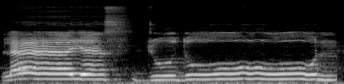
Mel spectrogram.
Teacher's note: یا کو سین کے ساتھ ملا کر سین کی سیٹی نکالیں گے، دال کو واو کے ساتھ ملا کر واو کو ایک الف کی مقدار کھینچ کر پڑھیں گے۔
